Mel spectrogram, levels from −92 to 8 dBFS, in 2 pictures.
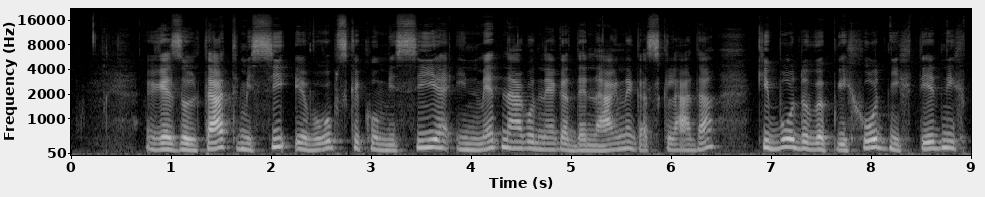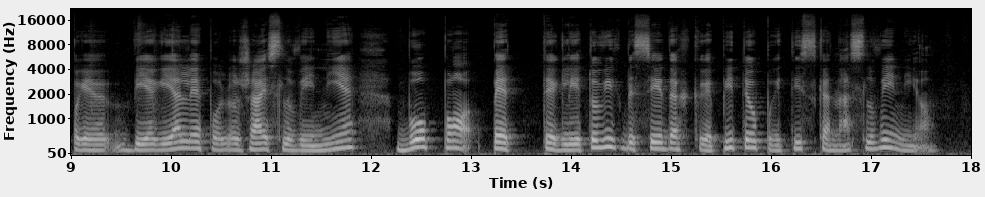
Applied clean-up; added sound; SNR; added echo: none; none; none; none.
